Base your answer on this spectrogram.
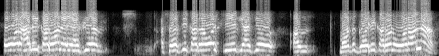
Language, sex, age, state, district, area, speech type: Kashmiri, male, 45-60, Jammu and Kashmir, Anantnag, rural, conversation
